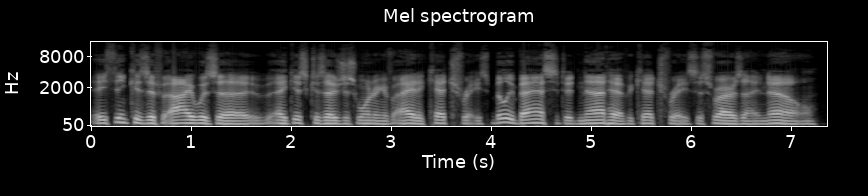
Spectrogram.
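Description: A man hosting a bedtime podcast in a meandering, hesitant monologue that drifts off topic, with a gravelly, creaky voice. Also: mid-range voice, fairly even intonation, moderate pace, hardly any pauses, no room sound, studio quality. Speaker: podcast host.

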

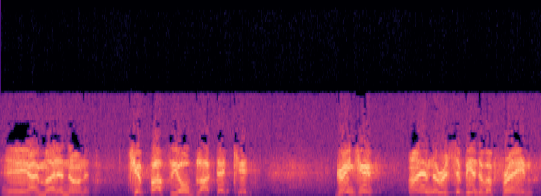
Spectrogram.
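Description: Raspy, cocky New cabbie. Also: male voice, fairly high pitch, sing-song, moderate pace, sharp tone, exaggerated voice. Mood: wry. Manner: slangy, brash. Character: cocky wisecracking New York cab driver, tough little man. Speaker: radio actor. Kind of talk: old-time radio acting. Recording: dull old-time radio recording.

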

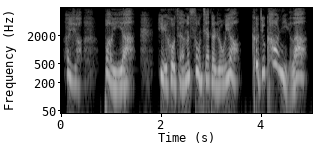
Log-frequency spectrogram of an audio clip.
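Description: A woman's voice: fairly high pitch, expressive, moderate pace, husky, dry recording, clean studio sound. A woman voicing an ambitious, doting mother who exclaims effusively in an audiobook drama. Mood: excited, gushing. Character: gushing, ambitious mother doting on her gifted daughter.

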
